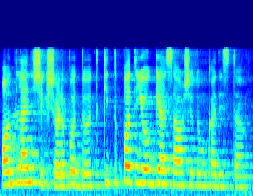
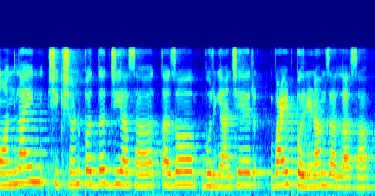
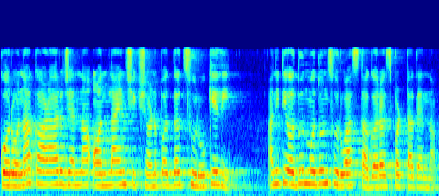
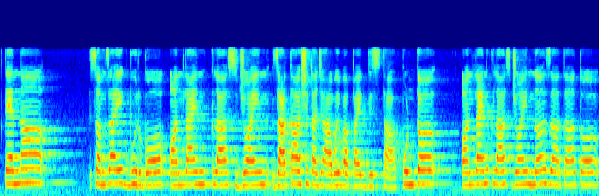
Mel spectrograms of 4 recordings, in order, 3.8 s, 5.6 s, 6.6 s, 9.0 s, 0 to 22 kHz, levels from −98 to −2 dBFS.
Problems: background sounds at intervals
